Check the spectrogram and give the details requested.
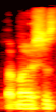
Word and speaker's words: Thutmose: So, again, her father, Thutmose I, or Thutmosis I, or, again, kids, there's a million pronunciations, never worry about that.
